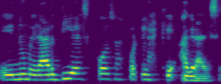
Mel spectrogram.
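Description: This woman has a plain, everyday voice, with a fairly low pitch and fairly even intonation. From Barranquilla, Colombia. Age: 30s. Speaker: radio announcer. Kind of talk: interview.

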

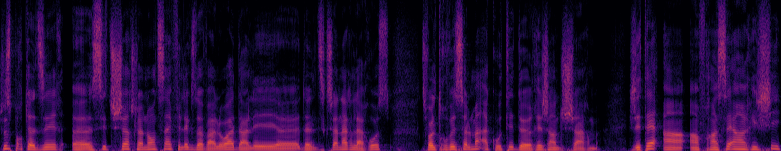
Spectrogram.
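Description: A man's normal speaking voice, fairly high in pitch, at a moderate pace with ordinary pitch variation and a dry, close sound with no echo. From rural Quebec. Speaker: slam poet. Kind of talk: casual interview.

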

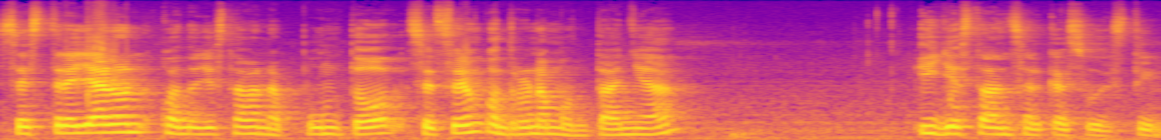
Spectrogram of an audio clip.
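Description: Very fast speech from a woman at a medium pitch, with ordinary pitch variation and noticeable background noise. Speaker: podcast co-host. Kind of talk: casual chat.

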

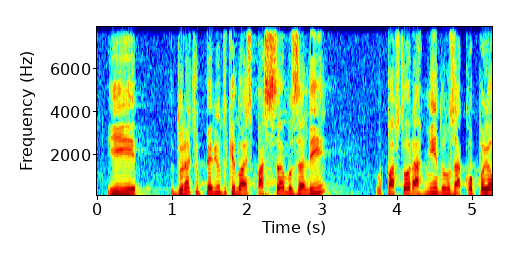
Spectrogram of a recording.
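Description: A high-pitched male voice in a dry, close sound with no echo. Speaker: bishop. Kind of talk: sermon. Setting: church.

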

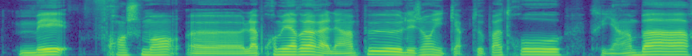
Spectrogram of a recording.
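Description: This man has a plain, everyday voice, a medium pitch and ordinary pitch variation, speaking at a fairly quick pace. The recording is very clean with a silent background and a dry, close sound with no echo. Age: 20s. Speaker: actor. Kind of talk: casual chat.

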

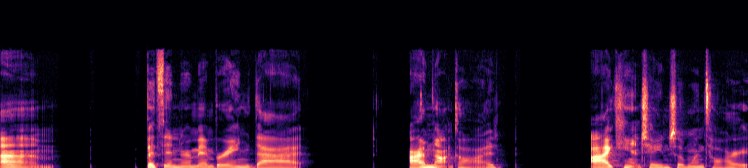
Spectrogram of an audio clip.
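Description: A woman with a medium-pitched voice talks at a very slow pace with long, frequent pauses and fairly even intonation, in a very clean recording with a silent background. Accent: Alabama. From US South, Tuscaloosa, Alabama. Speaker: wedding photographer, former Spanish teacher. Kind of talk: interview, personal testimony.

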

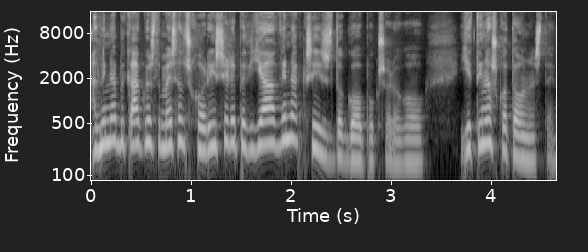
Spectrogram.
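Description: Very cleanly recorded over a silent background, a woman with a fairly high pitch and a dark, mellow tone talks at a fairly quick pace with very wide pitch swings. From Greece, Patras. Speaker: podcast host. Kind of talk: comedic solo monologue.

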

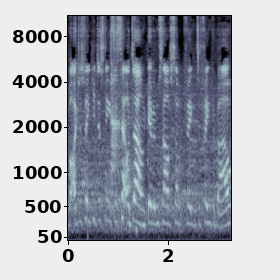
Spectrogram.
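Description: A woman speaks very fast in a raised, projected voice with a high pitch. Noticeable background noise runs underneath. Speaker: women's football captain and guest pundit. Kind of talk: match punditry chat.

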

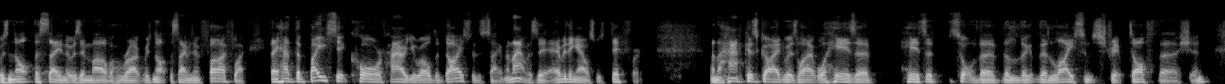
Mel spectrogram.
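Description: Dry and close with no echo, a man talks at a very fast pace in a fairly low voice with ordinary pitch variation over a quiet background. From Wales (half Welsh, half English). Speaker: tabletop RPG podcast co-host. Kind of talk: casual chat.

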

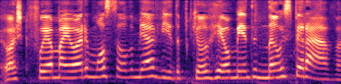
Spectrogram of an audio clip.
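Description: A woman at a fairly high pitch and fairly quick pace, with ordinary pitch variation and noticeable background noise. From Paraná, Brazil (Castro region). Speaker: dairy farmer and motivational speaker. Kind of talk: interview.

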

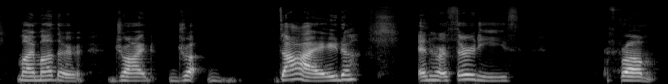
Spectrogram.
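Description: The voice carries an American accent with ordinary pitch variation. The recording is very clean, with a silent background. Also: woman. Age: 40s. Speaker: podcast host, electrician. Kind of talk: personal monologue.

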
